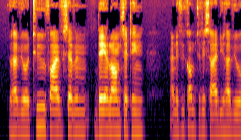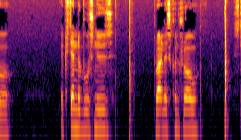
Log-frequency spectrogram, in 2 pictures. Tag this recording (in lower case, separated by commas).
speech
